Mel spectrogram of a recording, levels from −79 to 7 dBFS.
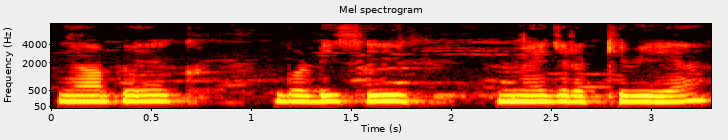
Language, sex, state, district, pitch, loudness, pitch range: Hindi, male, Uttar Pradesh, Saharanpur, 165 Hz, -15 LUFS, 165-170 Hz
